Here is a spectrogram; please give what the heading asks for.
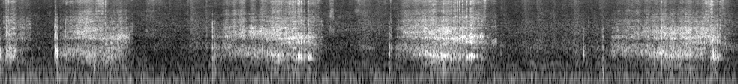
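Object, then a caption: Small cardboard box. Long nails scratch and tap the front face and edges of a small, hollow orange cardboard box with a silver foil "Vione" print, standing upright on a table. Slow swelling bursts of dry, papery scratching rise and fade in turn. Five short, sharp taps stand out between them.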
